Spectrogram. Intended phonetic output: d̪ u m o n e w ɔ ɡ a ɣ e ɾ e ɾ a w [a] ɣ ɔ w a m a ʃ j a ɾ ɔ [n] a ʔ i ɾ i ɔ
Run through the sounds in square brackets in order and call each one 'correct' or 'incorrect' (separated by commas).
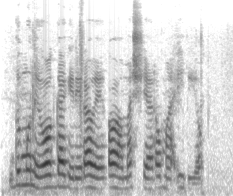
incorrect, incorrect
